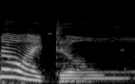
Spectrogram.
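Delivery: very high voice, "don't" dragged out. Acting out J P Morgan answering a questioner: high voice as J P Morgan. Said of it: "you only use the high voice when you're lying".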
